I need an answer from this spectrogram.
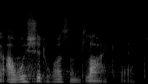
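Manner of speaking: soft, shrugging sigh of a wish; half-hearted wish. Retold or imitated. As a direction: say it like it barely matters. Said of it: "Not just like".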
